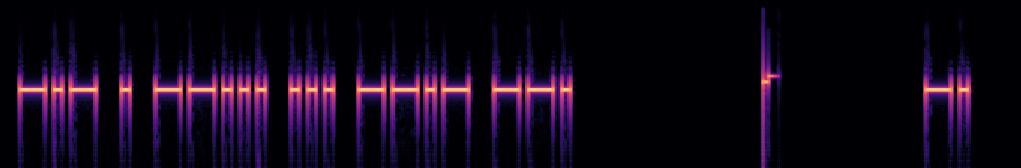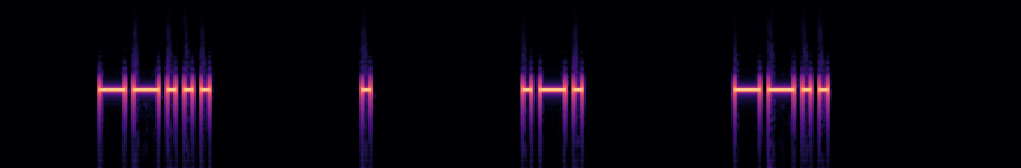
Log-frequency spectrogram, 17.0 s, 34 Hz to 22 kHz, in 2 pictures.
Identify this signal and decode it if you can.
Morse code, heard as a keyed tone, about 17 wpm, spaced as for 9 wpm, 700 Hz. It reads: KE7SQG N7ERZ
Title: USA Call Signs - 6x Character Spacing - 17wpm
